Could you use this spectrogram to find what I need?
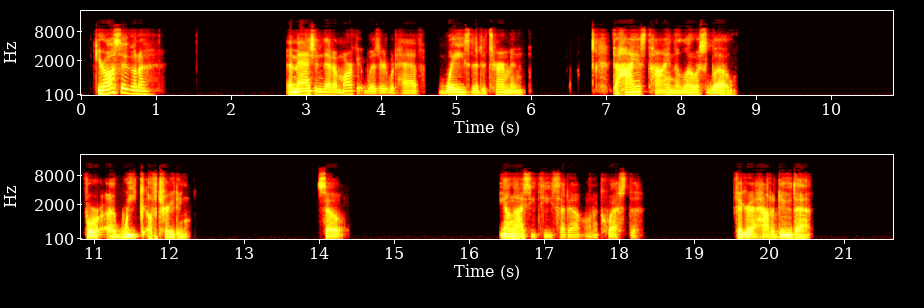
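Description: A man speaks calmly and close to a microphone, in short phrases with pauses.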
